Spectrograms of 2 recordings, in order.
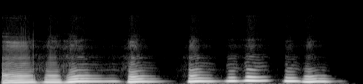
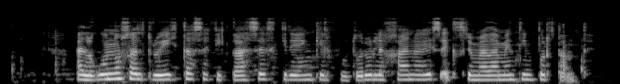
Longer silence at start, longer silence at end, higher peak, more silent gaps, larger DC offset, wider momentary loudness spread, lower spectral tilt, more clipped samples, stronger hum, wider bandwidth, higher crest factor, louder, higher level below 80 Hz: second, 0 s vs 0.55 s; about the same, 0.3 s vs 0.35 s; about the same, -4 dBFS vs -4 dBFS; neither; first, 0.2% vs under 0.1%; second, 6 LU vs 10 LU; first, -11 dB/octave vs -3.5 dB/octave; neither; neither; second, 3.7 kHz vs 9.4 kHz; about the same, 12 dB vs 14 dB; first, -15 LUFS vs -19 LUFS; first, -38 dBFS vs -62 dBFS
